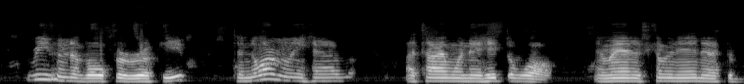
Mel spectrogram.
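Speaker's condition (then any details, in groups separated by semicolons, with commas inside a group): Cerebral palsy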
